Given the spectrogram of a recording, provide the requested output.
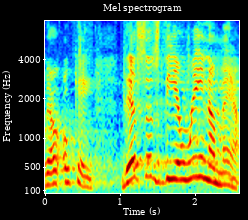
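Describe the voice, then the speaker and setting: Very slow speech over crowd noise in the background. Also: woman. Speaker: comic skit performer. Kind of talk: comedic stage skit dialogue. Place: hall. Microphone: handheld.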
